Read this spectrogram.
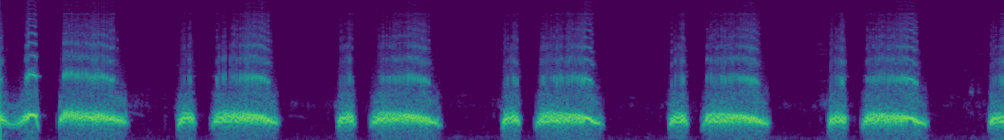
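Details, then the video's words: Steady series of spotted dove coos in the 'thúc gù' luring style: short clipped notes alternating with longer mellow coos, about six paired phrases in quick, regular succession against a clean, quiet background. "TIẾNG CHIM CU GÁY THÚC GÙ KÍCH BỔI NHANH NỔI CỰC SUNG, MỒI NGHE LÀ GÁY"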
